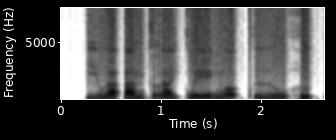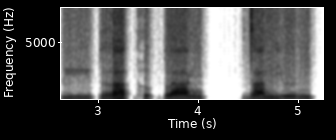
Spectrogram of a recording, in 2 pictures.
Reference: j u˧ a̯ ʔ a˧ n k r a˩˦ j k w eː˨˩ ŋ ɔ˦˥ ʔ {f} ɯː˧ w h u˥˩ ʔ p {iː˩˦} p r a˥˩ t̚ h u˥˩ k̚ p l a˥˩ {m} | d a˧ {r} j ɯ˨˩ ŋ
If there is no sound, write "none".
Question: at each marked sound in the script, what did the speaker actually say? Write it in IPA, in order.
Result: pʰ, iː˩˦, ŋ, n

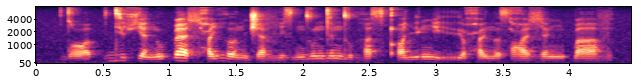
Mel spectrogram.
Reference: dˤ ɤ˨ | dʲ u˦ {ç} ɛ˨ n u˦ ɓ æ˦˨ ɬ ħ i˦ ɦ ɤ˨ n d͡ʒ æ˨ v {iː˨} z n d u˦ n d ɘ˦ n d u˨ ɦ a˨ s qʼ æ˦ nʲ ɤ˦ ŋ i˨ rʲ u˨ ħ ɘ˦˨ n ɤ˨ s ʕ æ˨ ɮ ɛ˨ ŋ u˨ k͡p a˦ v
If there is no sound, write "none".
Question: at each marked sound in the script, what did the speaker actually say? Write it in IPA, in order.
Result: ç, i˨

